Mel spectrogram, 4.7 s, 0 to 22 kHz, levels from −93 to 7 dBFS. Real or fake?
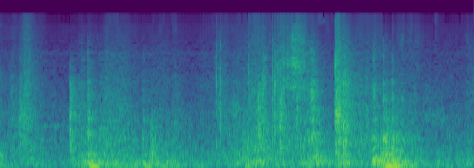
real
